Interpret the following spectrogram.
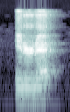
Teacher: But most people do say internet with no T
